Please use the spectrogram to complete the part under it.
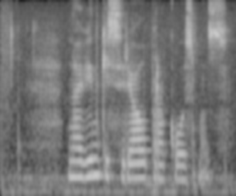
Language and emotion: Russian, neutral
